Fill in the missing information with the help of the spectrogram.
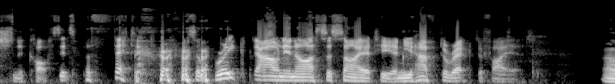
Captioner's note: Harris laughs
